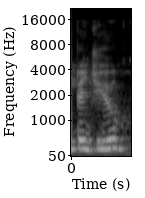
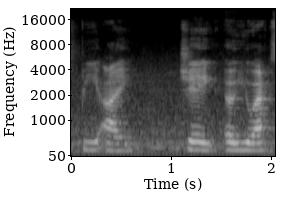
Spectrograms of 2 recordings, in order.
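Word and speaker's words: Bijoux: That's B-I-J-O-U-X. I may be pronouncing that wrong. I think it is Bijou, though.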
